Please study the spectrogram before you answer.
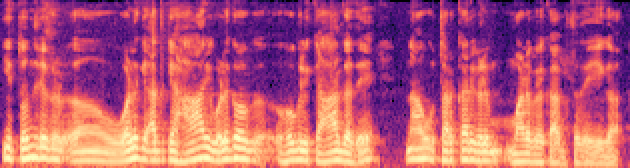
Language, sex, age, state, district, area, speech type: Kannada, male, 60+, Karnataka, Udupi, rural, spontaneous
